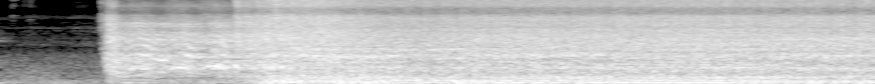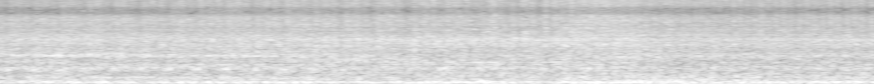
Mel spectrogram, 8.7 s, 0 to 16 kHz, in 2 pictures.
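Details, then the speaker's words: 1978 Chrysler Newport after fuel pump replacement, restarted and idling: light fast chatter over a steady idle, likely noisy lifter, possibly old thick oil; otherwise sounds good. "It sounds good other than that chatter."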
